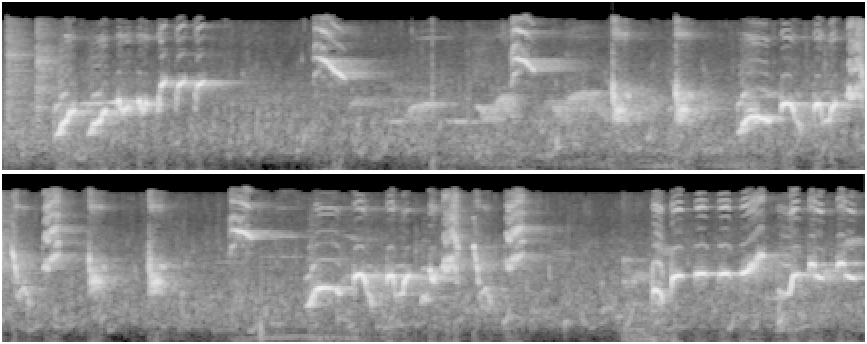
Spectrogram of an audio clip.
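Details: A White-rumped Shama sings a rich, varied run of rising whistles, slurred notes and harsh chatters, phrases about every second without pause, in a training recording said to include nature sounds and trickling water.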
